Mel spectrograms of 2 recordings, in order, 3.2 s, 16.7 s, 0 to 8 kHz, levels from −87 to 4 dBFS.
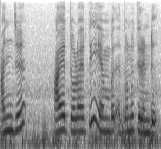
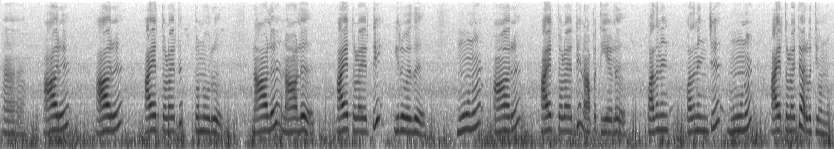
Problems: background sounds at intervals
